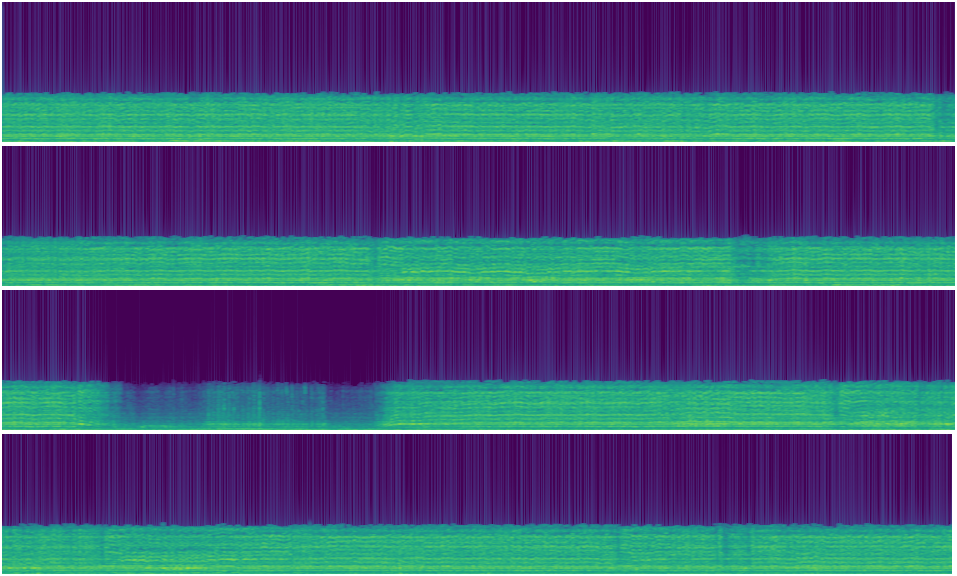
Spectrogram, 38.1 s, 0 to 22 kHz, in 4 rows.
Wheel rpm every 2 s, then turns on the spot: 160, 160, 160, 160, 160, 160, 160, 160, 160, 150, 20, 80, 160, 160, 160, 160, 160, 160, 160.
20-22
